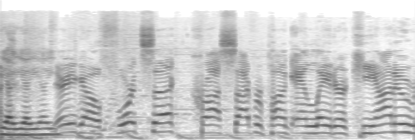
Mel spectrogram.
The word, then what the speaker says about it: Forza: You remember when we used to say Forza? And then Ruben goes, it's actually pronounced Forza.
